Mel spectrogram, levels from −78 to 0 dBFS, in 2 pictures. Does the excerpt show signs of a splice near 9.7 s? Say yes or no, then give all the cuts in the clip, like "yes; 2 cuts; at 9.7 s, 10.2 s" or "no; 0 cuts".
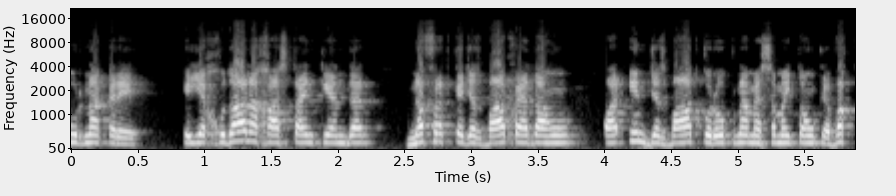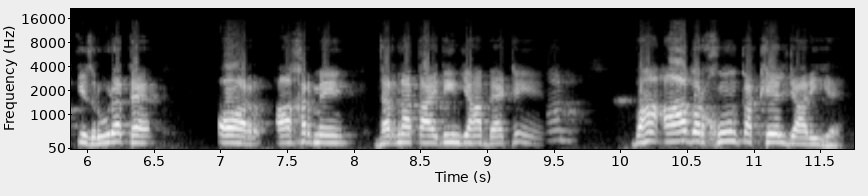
yes; 1 cut; at 9.7 s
